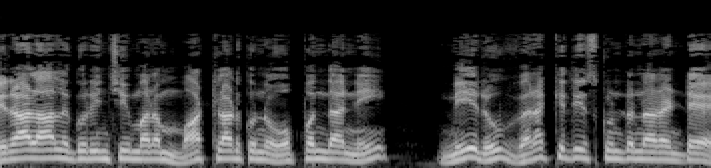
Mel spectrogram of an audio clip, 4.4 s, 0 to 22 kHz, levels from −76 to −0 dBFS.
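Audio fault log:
Throughout, MP3 compression: the speech sounds watery and swirly, with a plainly audible smeared, phasey quality on consonant onsets and a dull top end, since nothing reaches above about 10.6 kHz. This is likely low-bitrate MP3 encoding, and the damage fits roughly 40 kbps. Short of bits, the encoder cuts the treble at a fixed point and drops weak frequency lines, which flicker on and off between frames to give the swirling texture.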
